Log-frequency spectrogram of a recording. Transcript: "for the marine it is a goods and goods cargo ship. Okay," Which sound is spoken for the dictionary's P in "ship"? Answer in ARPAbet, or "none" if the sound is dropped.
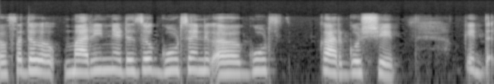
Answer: none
